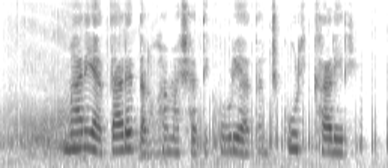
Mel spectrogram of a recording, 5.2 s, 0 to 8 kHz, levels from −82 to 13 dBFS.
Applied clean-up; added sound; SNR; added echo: none; Zipper (clothing); 13 dB; none.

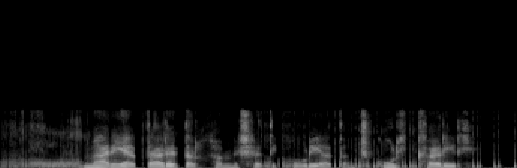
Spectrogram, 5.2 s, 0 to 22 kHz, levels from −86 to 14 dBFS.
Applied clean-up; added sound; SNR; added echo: neural diffusion model UNIVERSE++.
